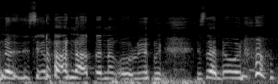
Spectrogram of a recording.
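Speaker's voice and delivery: words laughed out while speaking.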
